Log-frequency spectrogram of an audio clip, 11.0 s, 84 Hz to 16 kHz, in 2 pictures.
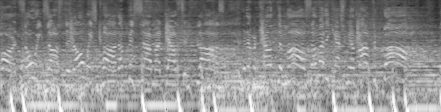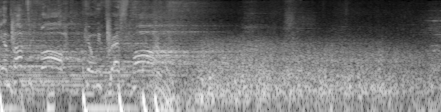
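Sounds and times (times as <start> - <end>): dense low noise-like music: 0.0 - 7.6.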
